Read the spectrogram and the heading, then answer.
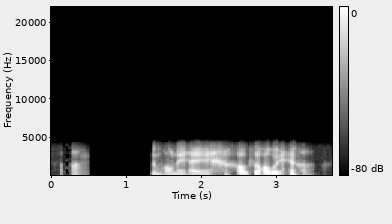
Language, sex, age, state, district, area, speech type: Manipuri, male, 30-45, Manipur, Chandel, rural, conversation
